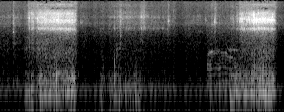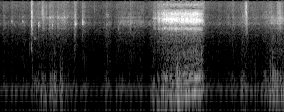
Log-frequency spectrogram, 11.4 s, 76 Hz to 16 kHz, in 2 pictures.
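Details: Snoring from a Boston Terrier named in the video: slow breaths about 15 a minute, each with a fluttering rattle and hissing edge over a steady background hum.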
